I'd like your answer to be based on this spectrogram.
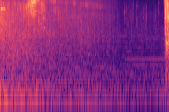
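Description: A Bombarda spell blasts in Hogwarts Legacy with a loud, booming burst that rumbles and slowly fades, then a second sharp crack hits near the end.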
